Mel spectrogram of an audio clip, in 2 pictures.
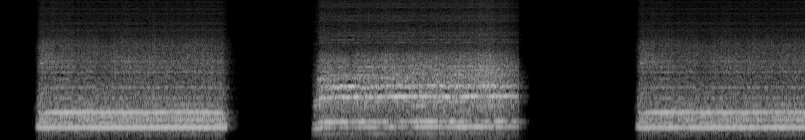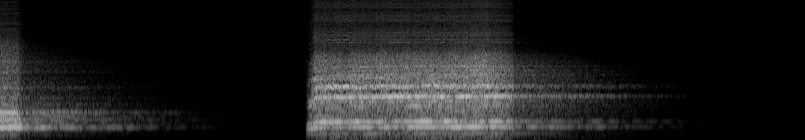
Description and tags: Factory whistle, train whistle
end-of-day, factory, steam-train, steam-train-whistle, train, whistle, workday, workshop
